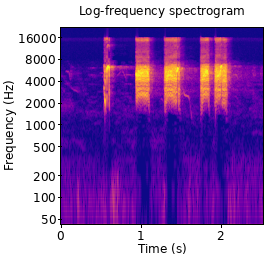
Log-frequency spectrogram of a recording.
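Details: Black francolin, the speeder Kala Teetar of Pakistan. Its phrase opens with a clipped sharp note, then four loud scratchy bursts come in two pairs over about a second and a half. Faint rustling sits underneath.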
